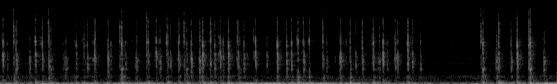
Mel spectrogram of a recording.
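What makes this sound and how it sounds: Fingertips of both hands type rapidly on a full-size black plastic Corsair mechanical keyboard with lit keycaps. A fast, steady stream of sharp, clacky key presses with a deep low thump beneath them slows into a brief lull just after four seconds, then picks up again.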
